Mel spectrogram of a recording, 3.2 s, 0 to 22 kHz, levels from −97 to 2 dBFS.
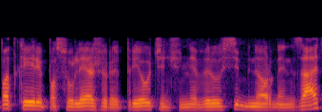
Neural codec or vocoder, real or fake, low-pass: codec, 16 kHz, 8 kbps, FunCodec, trained on Chinese and English, 25 frames a second; fake; 5.4 kHz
